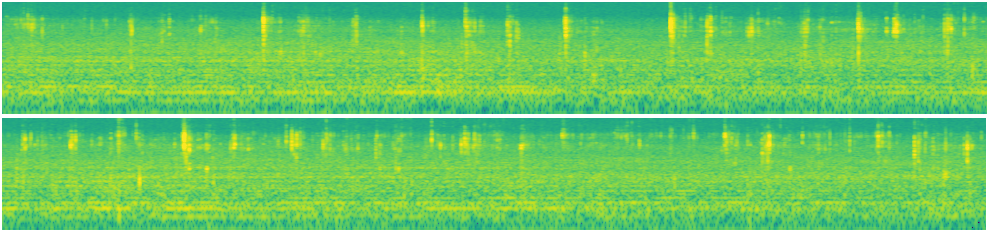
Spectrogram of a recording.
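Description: Close-miked chewing and biting of crispy fried chicken, with many short crunchy clicks and wet mouth sounds scattered throughout.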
